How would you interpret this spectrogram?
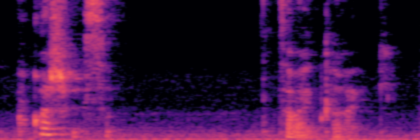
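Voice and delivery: whispered self-talk. Real, not acted. Fiddling with the book for viewers, whispered aside. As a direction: mutter it under your breath in a whisper.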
